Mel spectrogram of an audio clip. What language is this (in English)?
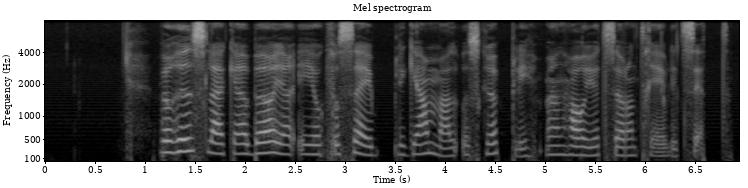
Swedish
